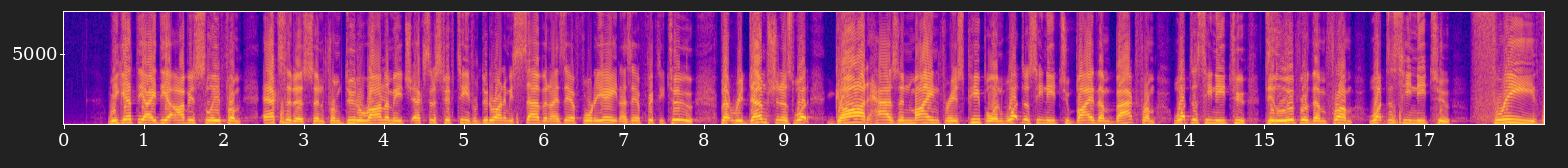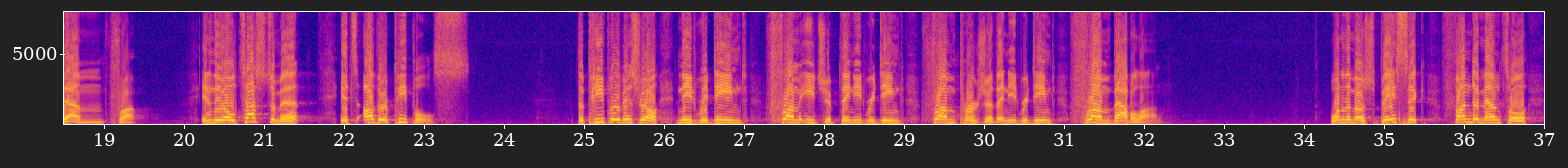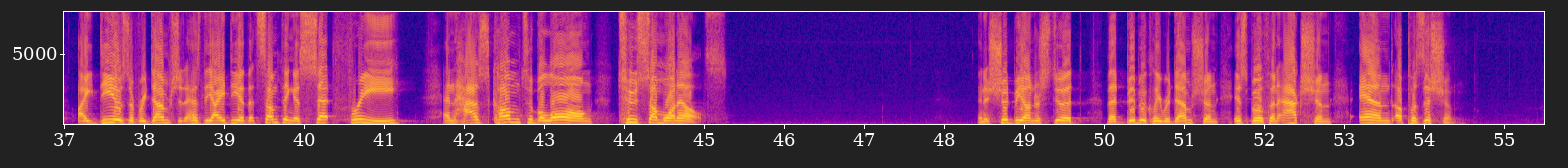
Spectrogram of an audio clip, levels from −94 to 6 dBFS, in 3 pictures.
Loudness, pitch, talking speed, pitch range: -8 LUFS, 185 Hz, 130 wpm, 165-205 Hz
